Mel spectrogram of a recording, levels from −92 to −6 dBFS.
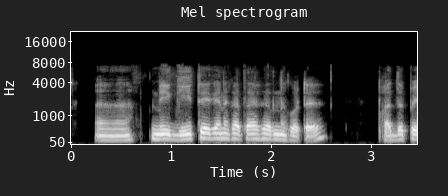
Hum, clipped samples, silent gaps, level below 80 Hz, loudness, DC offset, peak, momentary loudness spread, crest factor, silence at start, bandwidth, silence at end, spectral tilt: none; under 0.1%; none; -60 dBFS; -19 LUFS; under 0.1%; -6 dBFS; 7 LU; 14 dB; 0.25 s; 7.4 kHz; 0 s; -8 dB/octave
